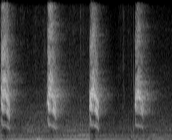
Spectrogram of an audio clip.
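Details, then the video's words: Long-tailed shrike, an aggressive singing bird that responds quickly to other species, giving harsh rasping squawks repeated roughly once a second, each a short broadband burst with a falling tail; faint low hum behind. "KICAU CENDET GACOR EMOSI CEPAT DI RESPON PENTET JENIS LAIN, MASTERAN CENDET FULL TEMBAKAN KASAR"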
